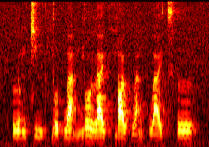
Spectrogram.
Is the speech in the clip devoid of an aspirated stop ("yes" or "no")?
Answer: no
